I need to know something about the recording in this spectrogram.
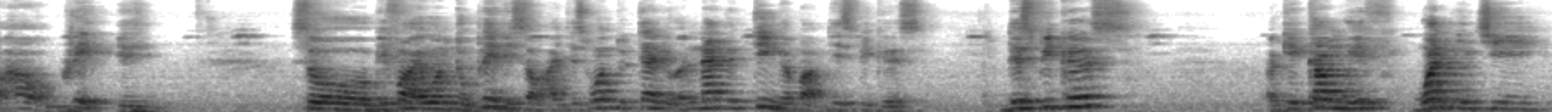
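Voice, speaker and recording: A man with a Malaysian accent giving a casual, unscripted product review in an informal, halting and repetitive way with slangy interjections. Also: high-pitched, a bit bright. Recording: echoey room, distant mic, background music.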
